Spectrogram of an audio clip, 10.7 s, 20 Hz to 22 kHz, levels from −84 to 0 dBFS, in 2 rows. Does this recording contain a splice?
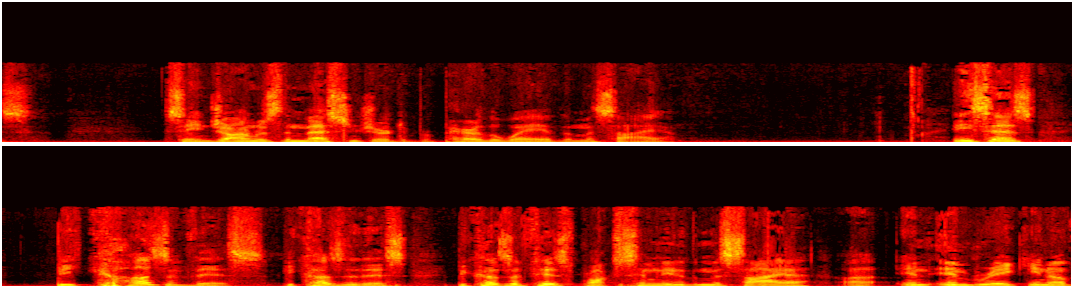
yes; 1 cut; at 9.5 s

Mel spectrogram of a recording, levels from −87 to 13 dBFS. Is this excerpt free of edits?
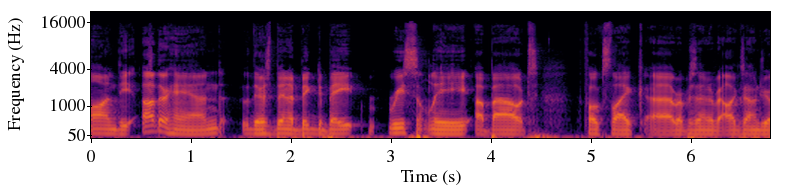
yes; 0 cuts

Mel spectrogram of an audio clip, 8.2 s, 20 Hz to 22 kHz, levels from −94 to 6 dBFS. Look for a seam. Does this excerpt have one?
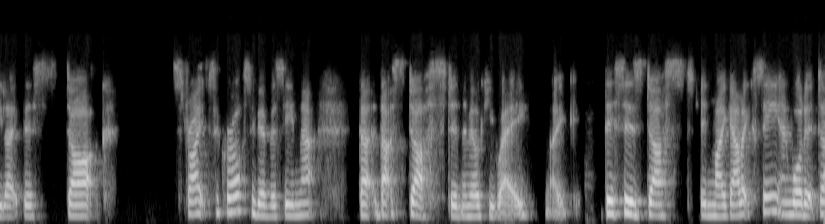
no; 0 cuts

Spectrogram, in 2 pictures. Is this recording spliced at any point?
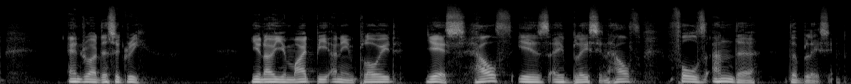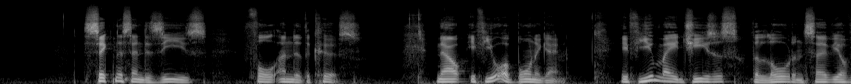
yes; 1 cut; at 4.2 s

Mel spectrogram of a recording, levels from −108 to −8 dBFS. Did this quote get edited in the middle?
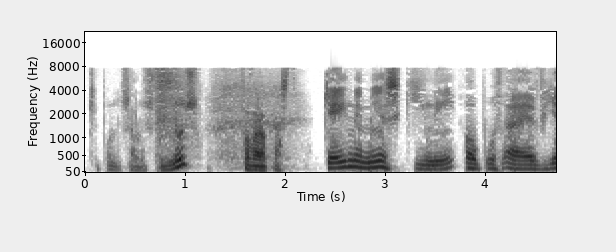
no; 0 cuts

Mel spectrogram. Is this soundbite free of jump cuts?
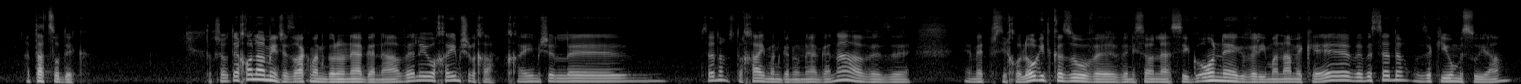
no; 1 cut; at 2.0 s

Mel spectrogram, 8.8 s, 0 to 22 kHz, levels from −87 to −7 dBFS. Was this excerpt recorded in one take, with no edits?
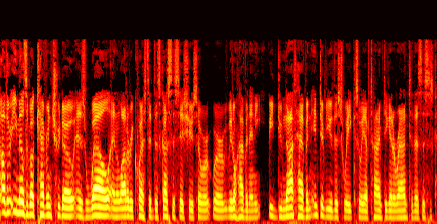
yes; 0 cuts

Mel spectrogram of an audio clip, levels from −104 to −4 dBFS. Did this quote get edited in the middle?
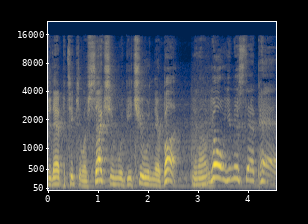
yes; 1 cut; at 2.8 s

